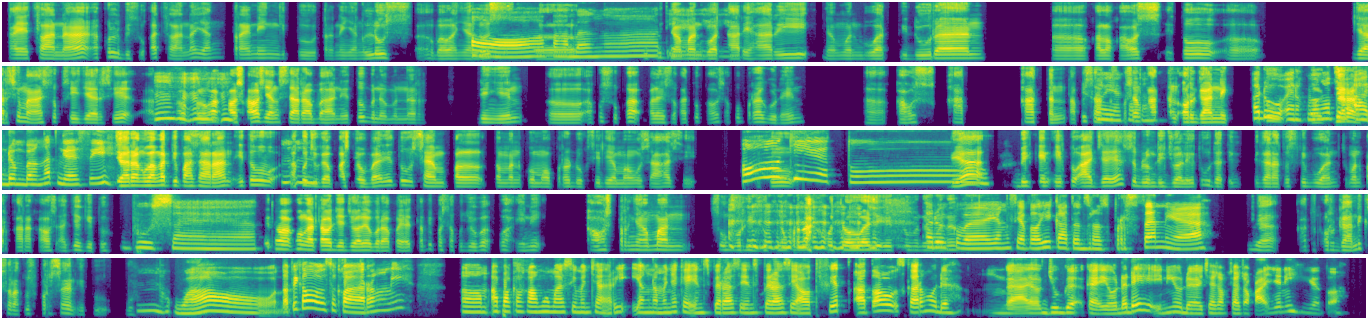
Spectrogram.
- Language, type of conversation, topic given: Indonesian, podcast, Dari mana biasanya kamu mendapatkan inspirasi untuk penampilanmu?
- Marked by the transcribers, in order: in English: "training"; in English: "training"; in English: "loose"; in English: "loose"; in English: "cotton"; in English: "cotton"; in English: "cotton"; tapping; other background noise; drawn out: "gitu"; laugh; laughing while speaking: "pernah"; in English: "cotton"; in English: "outfit"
